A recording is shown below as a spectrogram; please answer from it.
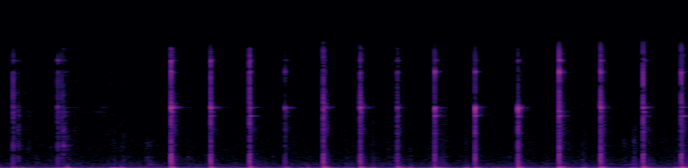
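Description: A fingernail taps the bow of a small solid metal door key lying in an open palm, giving a steady series of sixteen quick, quiet clicks. Each tap has a dull low thump beneath a bright, brief metallic tick that dies away almost at once.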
